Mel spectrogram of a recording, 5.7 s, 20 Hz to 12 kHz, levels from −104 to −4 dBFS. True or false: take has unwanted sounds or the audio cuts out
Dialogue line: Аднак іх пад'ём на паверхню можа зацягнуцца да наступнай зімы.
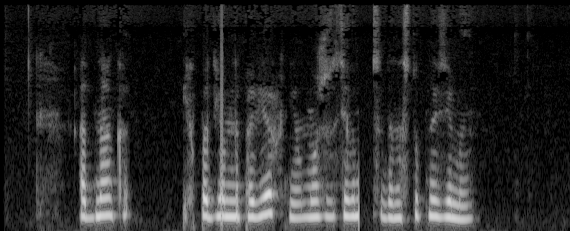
true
